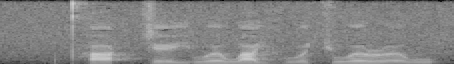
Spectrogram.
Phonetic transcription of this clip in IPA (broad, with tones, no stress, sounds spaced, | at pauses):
t̪ʰ a˨˩ k̚ c e˨˩ j u˧ ə̯ w a˨˩ j v u˨˩ ə̯ c u˧ ə̯ ɹ ə˧˥ w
